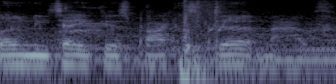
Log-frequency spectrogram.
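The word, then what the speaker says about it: Dirtmouth: derp now yeah yeah but it's like it's like bournemouth you know it's on bournemouth born i was born a mouth you know it's over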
